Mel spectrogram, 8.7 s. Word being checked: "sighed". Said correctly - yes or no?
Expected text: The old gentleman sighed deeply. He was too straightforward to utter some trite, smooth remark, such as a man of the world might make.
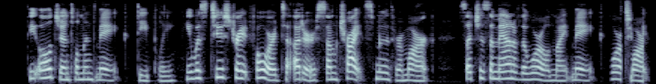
no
